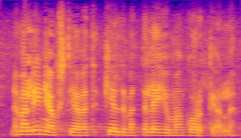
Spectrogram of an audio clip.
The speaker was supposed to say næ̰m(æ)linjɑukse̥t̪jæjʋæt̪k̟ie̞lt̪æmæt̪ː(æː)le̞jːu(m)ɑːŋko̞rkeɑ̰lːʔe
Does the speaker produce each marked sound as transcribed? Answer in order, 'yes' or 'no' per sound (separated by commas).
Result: yes, no, yes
